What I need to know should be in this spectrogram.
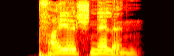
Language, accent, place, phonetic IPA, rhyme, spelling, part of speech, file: German, Germany, Berlin, [ˈp͡faɪ̯lˈʃnɛlən], -ɛlən, pfeilschnellen, adjective, De-pfeilschnellen.ogg
- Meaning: inflection of pfeilschnell: 1. strong genitive masculine/neuter singular 2. weak/mixed genitive/dative all-gender singular 3. strong/weak/mixed accusative masculine singular 4. strong dative plural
